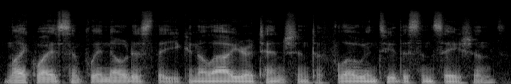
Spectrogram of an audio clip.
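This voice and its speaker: A man leading a guided meditation, speaking softly in short phrases with long pauses between them. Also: rumbling low, flat delivery. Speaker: meditation teacher.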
